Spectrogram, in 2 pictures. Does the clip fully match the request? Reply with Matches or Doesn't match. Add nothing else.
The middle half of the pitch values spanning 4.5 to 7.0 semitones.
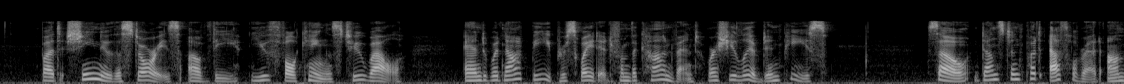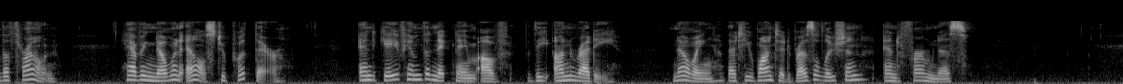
Matches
